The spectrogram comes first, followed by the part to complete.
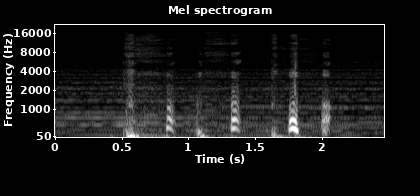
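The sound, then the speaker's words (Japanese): A coughing fit: six or seven short, harsh coughs come in a quick, uneven run over about two seconds, loud and hoarse, with no talking. “せき込みながら、私はまたあの手紙のことを思い出していた。”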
